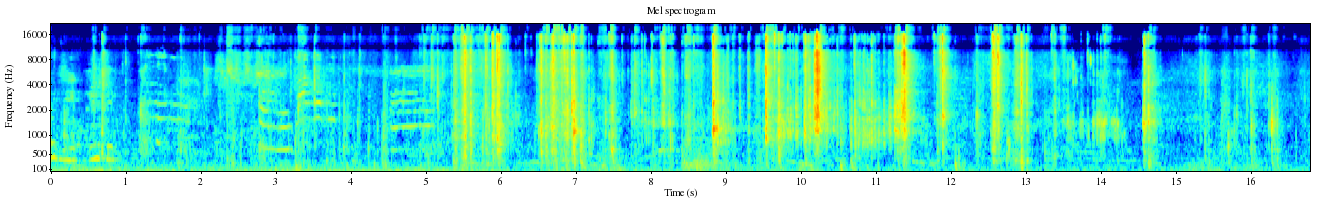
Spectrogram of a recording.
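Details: Calico stray cat in Morocco, mother of four newborn kittens, gives several rising-then-falling meows early on, followed by clattering, tapping and rustling noises and quiet human voices.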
